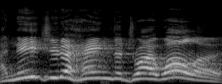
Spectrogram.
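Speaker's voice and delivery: very loud, shrill shout. Quoting him telling them to hang the drywall, in a raised, loud voice. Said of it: "he will raise his voice. Like".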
